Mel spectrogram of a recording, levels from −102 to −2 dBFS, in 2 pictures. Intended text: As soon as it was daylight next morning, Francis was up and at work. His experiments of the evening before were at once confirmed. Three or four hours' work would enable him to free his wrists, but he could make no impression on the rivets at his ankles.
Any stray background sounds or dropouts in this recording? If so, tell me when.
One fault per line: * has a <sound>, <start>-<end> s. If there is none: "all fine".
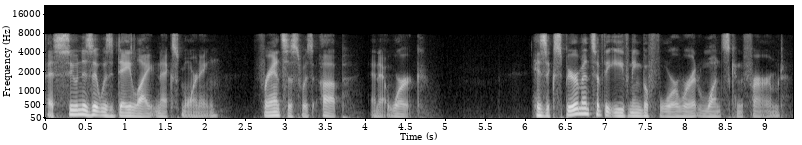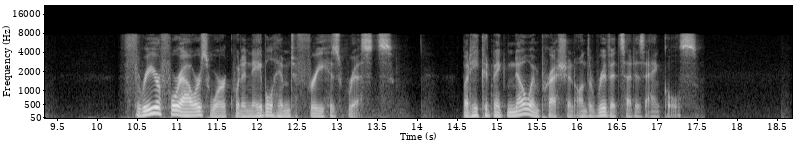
all fine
